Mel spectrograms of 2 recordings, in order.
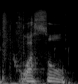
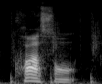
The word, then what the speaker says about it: croissant: how you pronounce croissant.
